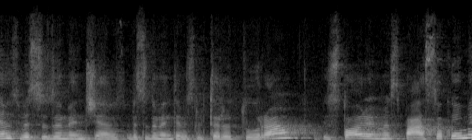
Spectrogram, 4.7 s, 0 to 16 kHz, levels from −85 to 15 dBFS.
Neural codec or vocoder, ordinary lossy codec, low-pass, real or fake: none; Opus, 64 kbps; 14.4 kHz; real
